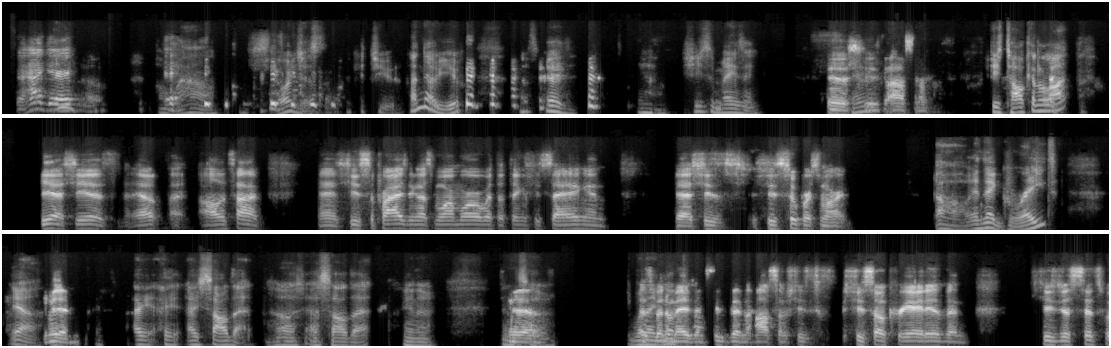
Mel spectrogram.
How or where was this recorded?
video call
